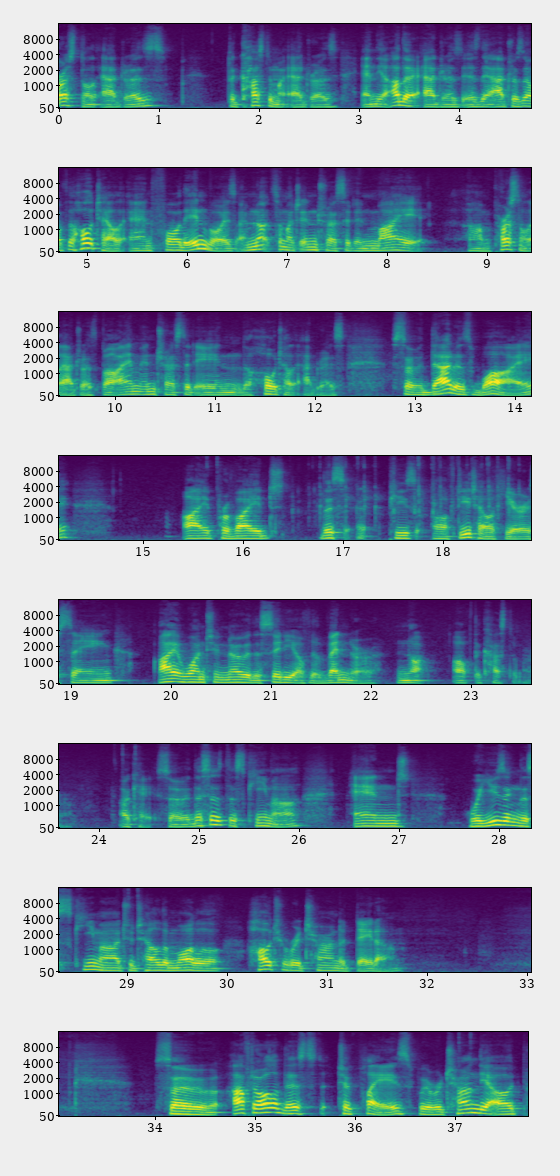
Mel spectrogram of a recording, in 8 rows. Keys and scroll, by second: 16.6 alt+Left, 17.8 shift+super+Right, 18.1 shift+Left, 18.7 shift+Right.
